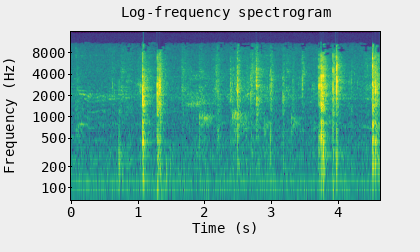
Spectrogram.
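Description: Cards shuffle and tap in a woman's hands.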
